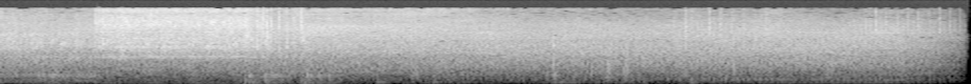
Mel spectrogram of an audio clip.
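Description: Steady hiss of wind and street traffic on a moving camera's microphone, swelling for about a second starting about half a second in, then easing and fading out at the end.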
